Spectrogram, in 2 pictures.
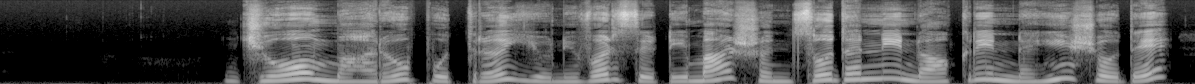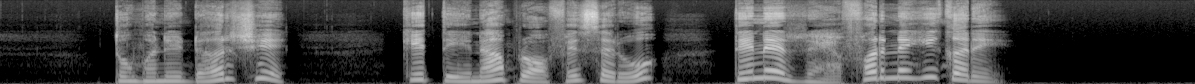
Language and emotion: Gujarati, fearful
